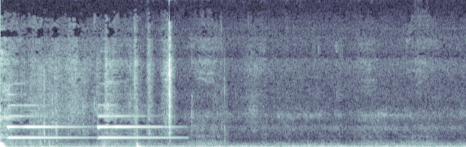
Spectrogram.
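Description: A steady electronic beep tone sounds, breaks off about a second in, sounds again and stops about two and a half seconds in, with a small click near the end of it. After that only a faint low hum remains.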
